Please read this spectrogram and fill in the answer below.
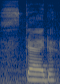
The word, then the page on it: stead: American English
